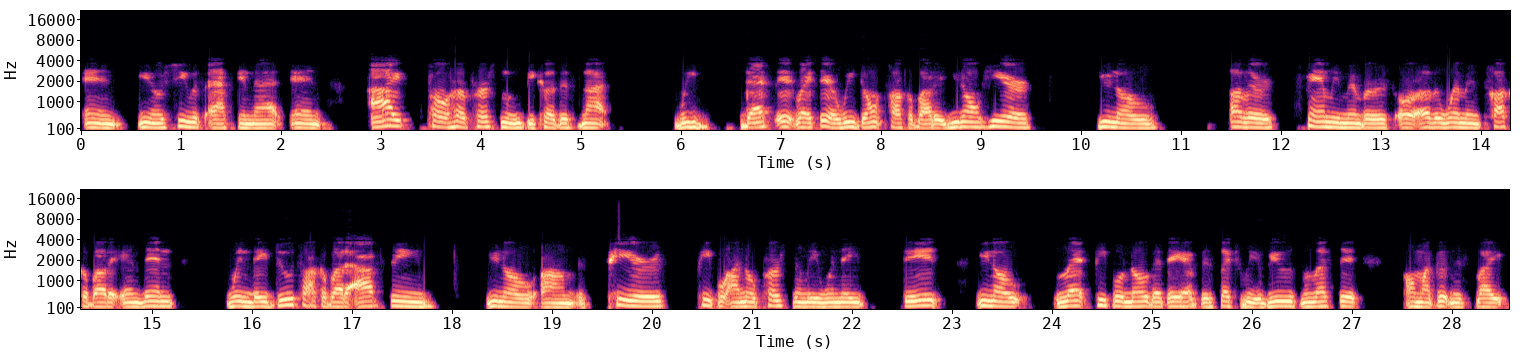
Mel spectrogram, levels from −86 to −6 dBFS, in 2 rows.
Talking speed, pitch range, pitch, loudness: 160 wpm, 140-160 Hz, 150 Hz, -11 LUFS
